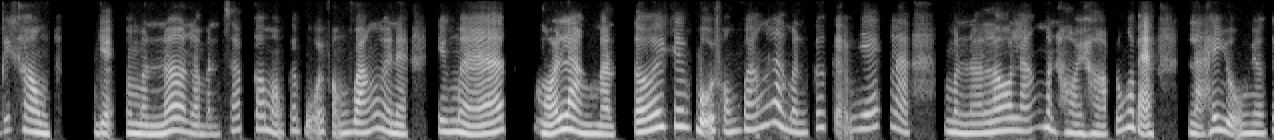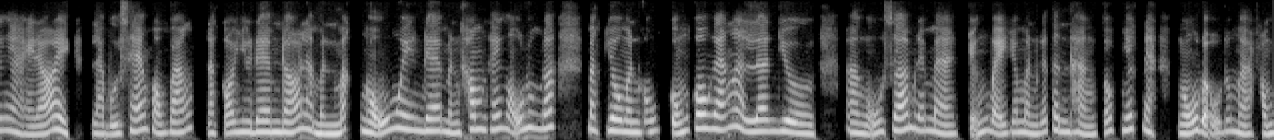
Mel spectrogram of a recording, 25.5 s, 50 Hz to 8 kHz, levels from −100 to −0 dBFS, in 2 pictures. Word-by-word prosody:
biết 255 Hz, +2 st, -11 dB
hông, 225 Hz, -6 st, +3 dB, 0.5 s
dạo 200 Hz, -1 st, 0 dB
ừm, 205 Hz, -1 st, +4 dB
mình 185 Hz, -1 st, +3 dB
á 250 Hz, +4 st, +3 dB
là 195 Hz, -4 st, -3 dB
mình 175 Hz, -1 st, -7 dB
sắp 265 Hz, +2 st, -8 dB
có 280 Hz, -, -2 dB
một 205 Hz, -7 st, -2 dB
cái 255 Hz, -, -6 dB
buổi 215 Hz, -, -5 dB
phỏng 210 Hz, -3 st, -4 dB
vấn 220 Hz, +1 st, +3 dB
rồi 240 Hz, -5 st, 0 dB
nè. 195 Hz, -3 st, +3 dB, 0.3 s
Nhưng 235 Hz, -1 st, +1 dB
mà 225 Hz, -, +5 dB
á, 195 Hz, +7 st, +4 dB, 0.4 s
mỗi 200 Hz, +3 st, +6 dB
lần 235 Hz, -9 st, +5 dB
mà 180 Hz, -1 st, +2 dB, 0.2 s
tới 265 Hz, +9 st, +4 dB
cái 345 Hz, -1 st, +2 dB
buổi 255 Hz, -1 st, +3 dB
phỏng 235 Hz, -1 st, -4 dB
vấn 285 Hz, +3 st, -2 dB
là 390 Hz, -2 st, 0 dB
mình 220 Hz, -5 st, -2 dB
cứ 320 Hz, +8 st, -6 dB
cảm 275 Hz, -1 st, -9 dB
giác 300 Hz, +4 st, -2 dB
là 275 Hz, -9 st, -4 dB, 0.4 s
mình, 215 Hz, -4 st, +1 dB
à, 200 Hz, 0 st, +1 dB
lo 235 Hz, +5 st, +3 dB
lắng, 260 Hz, +5 st, -4 dB
mình 320 Hz, -5 st, 0 dB
hồi 210 Hz, -3 st, -1 dB
hộp 180 Hz, 0 st, -2 dB
luôn 255 Hz, +5 st, -5 dB
á 330 Hz, -, +3 dB
bạn. 185 Hz, -, +3 dB, 0.4 s
Là 185 Hz, -4 st, -2 dB
thí 270 Hz, +2 st, +2 dB
dụ 215 Hz, -7 st, 0 dB
như 200 Hz, 0 st, 0 dB
cái 260 Hz, -, -7 dB
ngày 200 Hz, -9 st, -3 dB
đó 195 Hz, +9 st, +1 dB
đi, 265 Hz, -4 st, +4 dB, 0.2 s
là 195 Hz, -2 st, -3 dB
buổi 185 Hz, +1 st, -1 dB
sáng 255 Hz, +7 st, -2 dB
phỏng 210 Hz, -5 st, -2 dB
vấn 225 Hz, +5 st, -1 dB
là 210 Hz, 0 st, -3 dB
coi 205 Hz, +3 st, -1 dB
như 225 Hz, 0 st, +1 dB
đêm 225 Hz, 0 st, +3 dB
đó 225 Hz, +3 st, +3 dB
là 290 Hz, -2 st, -2 dB
mình 190 Hz, -2 st, +4 dB
mất 195 Hz, -, +2 dB
ngủ 225 Hz, -1 st, +3 dB
nguyên 280 Hz, -5 st, +1 dB
đêm, 250 Hz, -1 st, +2 dB
mình 210 Hz, -1 st, +1 dB
không 285 Hz, +5 st, +1 dB
thể 280 Hz, +2 st, -1 dB
ngủ 275 Hz, -2 st, -1 dB
luôn 310 Hz, -1 st, -1 dB
đó. 315 Hz, +2 st, +1 dB, 0.3 s
Mặc 280 Hz, -2 st, -1 dB
dù 255 Hz, -2 st, +5 dB
mình 225 Hz, -2 st, +3 dB
cũng 225 Hz, +2 st, -5 dB
cũng 210 Hz, +5 st, +1 dB
cố 300 Hz, +1 st, +5 dB
gắng 290 Hz, +1 st, +1 dB
là 340 Hz, -4 st, 0 dB
lên 240 Hz, 0 st, +2 dB
giường, 215 Hz, -5 st, +2 dB, 0.3 s
à, 215 Hz, 0 st, -1 dB
ngủ 200 Hz, +3 st, -1 dB
sớm 265 Hz, +5 st, +1 dB
để 265 Hz, -, -3 dB
mà 225 Hz, -7 st, -1 dB, 0.2 s
chuẩn 230 Hz, +5 st, -3 dB
bị 200 Hz, -4 st, 0 dB
cho 220 Hz, -, -4 dB
mình 210 Hz, -4 st, 0 dB
cái 225 Hz, -, -4 dB
tinh 245 Hz, -4 st, -1 dB
thần 195 Hz, -5 st, -2 dB
tốt 230 Hz, +6 st, -5 dB
nhất 275 Hz, +2 st, -2 dB
nè, 255 Hz, -4 st, -1 dB, 0.3 s
ngủ 200 Hz, +4 st, +3 dB
đủ -, -, +1 dB
để 235 Hz, -, -6 dB
mà 200 Hz, -6 st, -1 dB
phỏng 195 Hz, 0 st, 0 dB
230 Hz, 245 wpm, -22 LUFS, 200-265 Hz, 0.5 s, mỗi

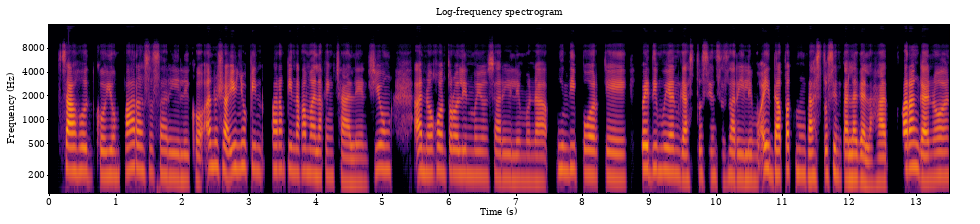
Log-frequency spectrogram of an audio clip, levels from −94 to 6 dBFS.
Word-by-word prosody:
sahod 225 Hz, -2 st, +6 dB
ko 205 Hz, -1 st, -3 dB
yung 200 Hz, 0 st, -5 dB
para 235 Hz, +1 st, +2 dB
sa 215 Hz, -1 st, -8 dB
sarili 190 Hz, -3 st, -6 dB
ko 175 Hz, -2 st, -1 dB
ano 260 Hz, +1 st, +1 dB
siya, 225 Hz, -5 st, +4 dB
yun 245 Hz, +3 st, +1 dB
yung 240 Hz, -, -16 dB
pin 235 Hz, -2 st, -3 dB, 0.2 s
parang 240 Hz, 0 st, 0 dB
pinakamalaking 210 Hz, -3 st, -2 dB
challenge. 165 Hz, -2 st, -4 dB
Yung 235 Hz, -1 st, -2 dB, 0.4 s
ano 210 Hz, -1 st, +3 dB
kontrolin 210 Hz, -2 st, -1 dB
mo 200 Hz, -, -7 dB
yung 195 Hz, -1 st, -7 dB
sarili 185 Hz, -2 st, -5 dB
mo 175 Hz, -, -12 dB
na 175 Hz, -1 st, -1 dB, 0.2 s
hindi 235 Hz, 0 st, -4 dB
porke 200 Hz, -3 st, -2 dB, 0.2 s
pwede 235 Hz, -1 st, +3 dB
mo 225 Hz, -, -7 dB
'yan 215 Hz, -1 st, +2 dB
gastusin 195 Hz, +2 st, -2 dB
sa 185 Hz, -1 st, -14 dB
sarili 180 Hz, -1 st, -5 dB
mo 175 Hz, -, -7 dB
ay 235 Hz, -1 st, +3 dB
dapat 215 Hz, +2 st, +4 dB
mong 210 Hz, -1 st, -8 dB
gastusin 200 Hz, +2 st, -1 dB
talaga 185 Hz, -1 st, +3 dB
lahat, 165 Hz, +2 st, 0 dB, 0.2 s
parang 250 Hz, +2 st, +8 dB
ganon. 190 Hz, 0 st, +3 dB
205 Hz, 180 wpm, -25 LUFS, 185-225 Hz, 0.4 s, parang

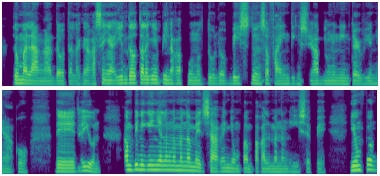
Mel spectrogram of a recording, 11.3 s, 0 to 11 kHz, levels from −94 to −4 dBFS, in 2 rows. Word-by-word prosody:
lumala 125 Hz, -5 st, +3 dB
nga 105 Hz, -, 0 dB, 0.2 s
daw 110 Hz, -, -4 dB
talaga, 110 Hz, 0 st, -6 dB
kasi 125 Hz, +3 st, +5 dB
nga 120 Hz, -, +3 dB
'yon 130 Hz, +3 st, -2 dB
daw 135 Hz, -, +6 dB
talaga 135 Hz, -1 st, +2 dB
'yong 130 Hz, -, -9 dB
pinakapuno't 125 Hz, -3 st, -4 dB
dulo, 115 Hz, -1 st, -8 dB
based 120 Hz, +3 st, +3 dB
do'n 120 Hz, -3 st, 0 dB
sa -, -, +3 dB
findings 110 Hz, -2 st, -1 dB
niya 110 Hz, -, 0 dB
habang 115 Hz, 0 st, -6 dB
ini-interview 110 Hz, 0 st, -5 dB
niya 105 Hz, -1 st, -8 dB
ako. 110 Hz, -2 st, -11 dB, 0.3 s
Then, 125 Hz, -1 st, +4 dB
ayun, 140 Hz, -8 st, 0 dB, 0.4 s
ang 185 Hz, -, +2 dB
binigay 185 Hz, -1 st, +3 dB
niya 180 Hz, -1 st, +3 dB
lang 180 Hz, -, +1 dB
naman 170 Hz, -1 st, -1 dB
na 165 Hz, -, +3 dB
med 145 Hz, -3 st, +1 dB
sa'kin 125 Hz, 0 st, +3 dB
'yong 115 Hz, -, -7 dB
pampakalma 115 Hz, -1 st, -5 dB
ng 110 Hz, 0 st, -7 dB
isip, 110 Hz, +2 st, +1 dB
eh, 105 Hz, 0 st, -11 dB, 0.3 s
'yong 175 Hz, +2 st, +4 dB
pag 185 Hz, -1 st, 0 dB
120 Hz, 200 wpm, -25 LUFS, 110-135 Hz, 0.4 s, daw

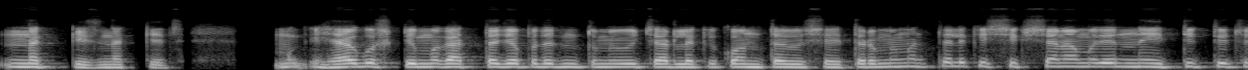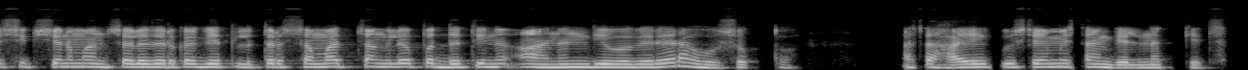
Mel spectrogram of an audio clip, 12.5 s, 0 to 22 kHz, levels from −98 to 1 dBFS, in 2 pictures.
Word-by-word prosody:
नक्कीच, 180 Hz, -4 st, 0 dB
नक्कीच. 160 Hz, -2 st, -4 dB, 0.5 s
मग 190 Hz, 0 st, -5 dB
ह्या 175 Hz, +3 st, +4 dB
गोष्टी 195 Hz, -1 st, +1 dB
मग 190 Hz, -, +1 dB
आत्ताच्या 190 Hz, +1 st, +3 dB
पद्धतीने 185 Hz, -1 st, 0 dB
तुम्ही 185 Hz, 0 st, 0 dB
विचारलं 180 Hz, -1 st, +2 dB
की 180 Hz, -, -5 dB
कोणता 180 Hz, -1 st, +2 dB
विषय? 170 Hz, 0 st, -2 dB
तर 180 Hz, -, +2 dB
मग 195 Hz, +2 st, -3 dB
म्हणता 210 Hz, +1 st, -6 dB
येईल 220 Hz, -, -2 dB
की 220 Hz, -, -2 dB
शिक्षणामध्ये 210 Hz, +1 st, 0 dB
नैतिकतेचं 200 Hz, 0 st, -2 dB
शिक्षण 195 Hz, 0 st, -1 dB
माणसाला 185 Hz, 0 st, +2 dB
जर 185 Hz, 0 st, +3 dB
का -, -, +3 dB
घेतलं 180 Hz, -1 st, +1 dB
तर 190 Hz, -, +2 dB
समाज 190 Hz, 0 st, 0 dB
चांगल्या 195 Hz, -1 st, 0 dB
पद्धतीने 185 Hz, +1 st, 0 dB, 0.2 s
आनंदी 175 Hz, +1 st, +3 dB
वगैरे 175 Hz, +4 st, +1 dB
राहू 185 Hz, -8 st, -1 dB
शकतो. 155 Hz, -1 st, -12 dB, 0.6 s
असा 170 Hz, +3 st, -2 dB
हा 155 Hz, 0 st, 0 dB
एक -, -, -10 dB
विषय 185 Hz, +1 st, +1 dB
मी 190 Hz, 0 st, 0 dB
सांगेल 160 Hz, -5 st, 0 dB
नक्कीच. 155 Hz, 0 st, -8 dB
185 Hz, 190 wpm, -27 LUFS, 175-195 Hz, 0.6 s, ह्या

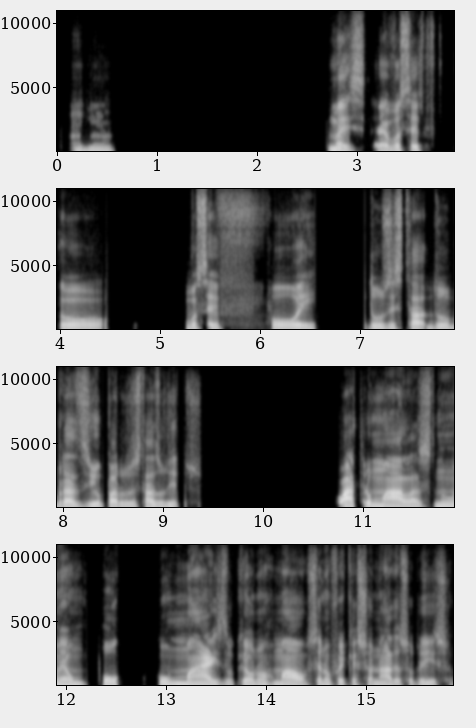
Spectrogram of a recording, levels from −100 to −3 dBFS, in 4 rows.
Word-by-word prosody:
Uhum. 110 Hz, -1 st, -7 dB, 2.1 s
Mas, 145 Hz, +1 st, +1 dB, 0.2 s
eh, 130 Hz, 0 st, +2 dB
você 140 Hz, +2 st, -1 dB
f 145 Hz, -, -6 dB, 0.4 s
oh, 100 Hz, -5 st, +2 dB, 0.8 s
você 105 Hz, +4 st, -2 dB, 0.5 s
foi 105 Hz, -6 st, +2 dB, 0.5 s
dos 110 Hz, -1 st, -2 dB
esta 115 Hz, +3 st, +1 dB
do 110 Hz, -1 st, -2 dB
Brasil 105 Hz, +3 st, +2 dB
para 135 Hz, -1 st, +2 dB
os 130 Hz, -1 st, -1 dB
Estados 130 Hz, +2 st, 0 dB
Unidos? 140 Hz, -3 st, -6 dB, 1.4 s
4 170 Hz, -4 st, +6 dB
malas 110 Hz, -3 st, +3 dB
não 105 Hz, 0 st, 0 dB
é 110 Hz, -, +3 dB
um 105 Hz, -1 st, -1 dB
pouco 155 Hz, +2 st, +1 dB, 0.5 s
mais 110 Hz, +2 st, +3 dB
do 100 Hz, -2 st, -7 dB
que -, -, -6 dB
o 105 Hz, -, +2 dB
normal? 100 Hz, +5 st, +1 dB
Você 105 Hz, 0 st, -5 dB
não 105 Hz, 0 st, -3 dB
foi 110 Hz, +2 st, -3 dB
questionada 100 Hz, -2 st, -3 dB
sobre 95 Hz, +2 st, -5 dB
isso? 115 Hz, +3 st, -6 dB
110 Hz, 125 wpm, -24 LUFS, 105-125 Hz, 2.1 s, 4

